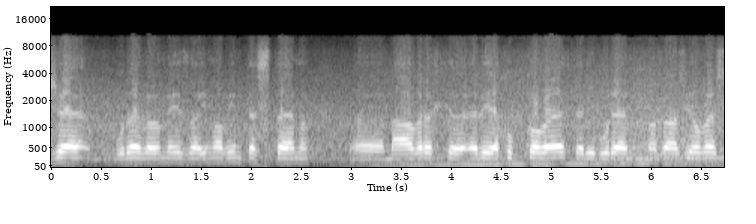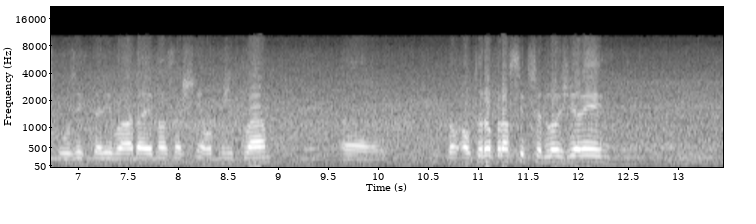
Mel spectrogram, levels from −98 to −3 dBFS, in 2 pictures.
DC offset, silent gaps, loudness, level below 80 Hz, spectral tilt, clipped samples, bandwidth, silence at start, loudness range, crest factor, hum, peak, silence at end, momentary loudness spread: under 0.1%; none; -11 LUFS; -48 dBFS; -5 dB/octave; 0.3%; 10.5 kHz; 0 s; 3 LU; 10 dB; none; 0 dBFS; 0 s; 17 LU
